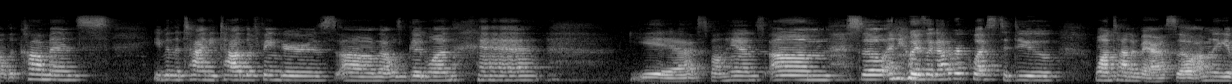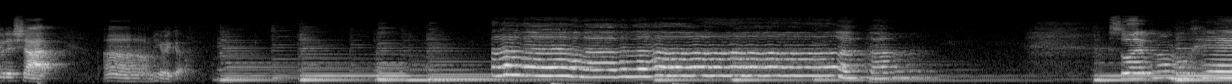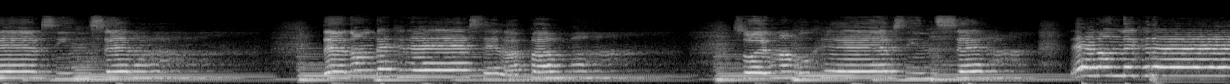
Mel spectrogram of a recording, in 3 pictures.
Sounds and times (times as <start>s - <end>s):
Speech: 0.0s - 5.4s, 6.3s - 14.3s
Music: 14.5s - 36.9s
Female singing: 17.2s - 21.7s, 23.4s - 27.1s, 27.9s - 31.2s, 32.0s - 36.9s.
